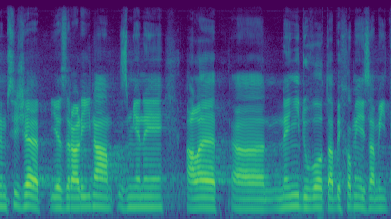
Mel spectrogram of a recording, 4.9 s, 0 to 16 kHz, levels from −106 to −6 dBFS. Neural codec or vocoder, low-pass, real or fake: none; 14.4 kHz; real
